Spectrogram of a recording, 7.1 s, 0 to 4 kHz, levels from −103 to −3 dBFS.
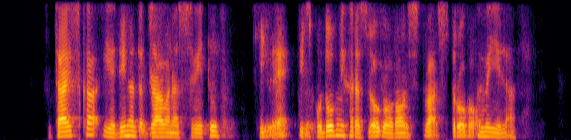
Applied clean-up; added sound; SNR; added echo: neural mask model Resemble Enhance denoiser.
